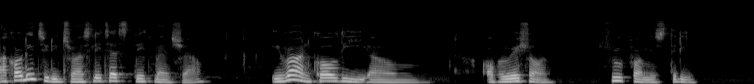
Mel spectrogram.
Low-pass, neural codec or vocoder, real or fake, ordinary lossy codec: none; none; real; none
